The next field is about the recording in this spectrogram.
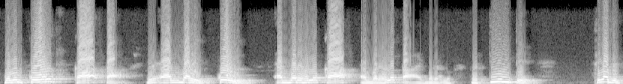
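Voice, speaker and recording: A man's voice: sits high, a little mellow, poor audio. Patient man teaching in a raised voice. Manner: patient, repeats each point, stretches out example words slowly. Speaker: English grammar teacher. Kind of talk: classroom-style explanation in Bengali.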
